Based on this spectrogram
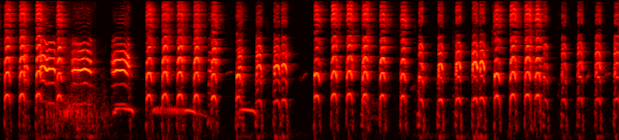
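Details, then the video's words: Swamphen lure recording, a compiled track for trapping: a continuous stream of harsh, honking squawks repeated several times a second, with a few drawn-out nasal notes near the start. "Tiếng trích ghép mòi"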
